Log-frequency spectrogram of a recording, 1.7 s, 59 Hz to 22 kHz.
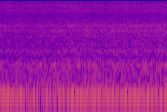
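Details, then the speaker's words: Pontiac Fiero after A/C recharge: steady, even low hum at idle with no on-off cycling or rattles; vents about 30°F below ambient, compressor running normally. "so we're about 30° or more below ambient which is plenty cool the system is now running efficiently it's not"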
